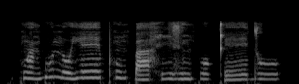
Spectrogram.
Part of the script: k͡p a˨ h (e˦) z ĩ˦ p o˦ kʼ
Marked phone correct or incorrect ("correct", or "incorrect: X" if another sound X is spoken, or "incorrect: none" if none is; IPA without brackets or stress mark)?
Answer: incorrect: i˦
